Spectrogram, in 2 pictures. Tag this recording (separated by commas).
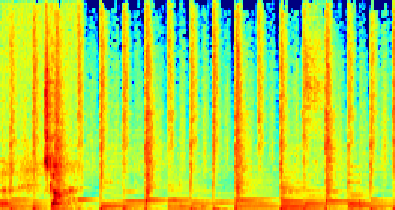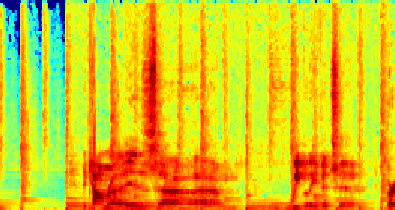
Music, Speech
